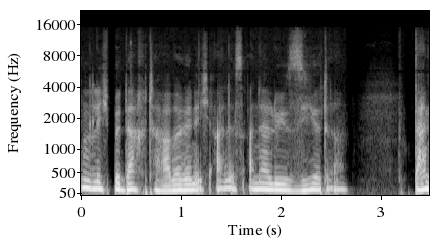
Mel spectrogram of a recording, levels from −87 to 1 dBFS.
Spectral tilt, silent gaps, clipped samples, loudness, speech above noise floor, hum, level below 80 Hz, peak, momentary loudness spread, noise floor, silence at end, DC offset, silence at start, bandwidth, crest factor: -8 dB/octave; none; under 0.1%; -12 LUFS; 33 dB; none; -34 dBFS; 0 dBFS; 9 LU; -44 dBFS; 0 s; under 0.1%; 0 s; 12 kHz; 10 dB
